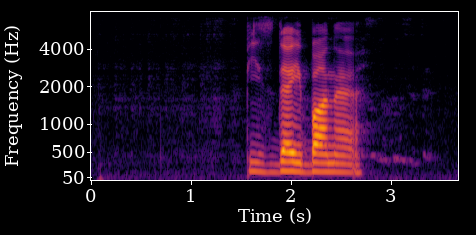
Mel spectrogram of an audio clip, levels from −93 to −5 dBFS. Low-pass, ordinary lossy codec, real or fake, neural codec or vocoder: 7.2 kHz; none; real; none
